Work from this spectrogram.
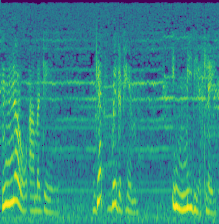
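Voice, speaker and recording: An actress playing an imperious young British fiancée in a radio drama, clipped and theatrical. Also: female voice, medium pitch, big pitch swings, measured pace, over music. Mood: indignant. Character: haughty, imperious young English fiancée, exasperated by ghosts. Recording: dull vintage radio drama recording.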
